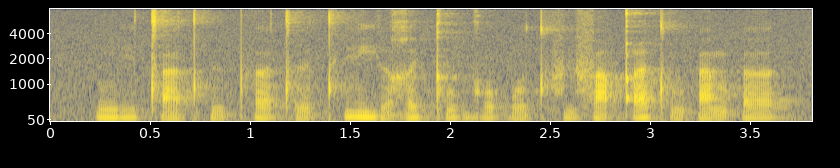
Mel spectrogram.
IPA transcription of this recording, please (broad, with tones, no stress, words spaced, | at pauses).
ŋi˧ tʼa˨tʔɨ˧pʰɐ˦˨tʼɘ˧ tʰi˦ jɨ˨ʁi˦ kʼu˦ɡʱo˦po˨˦t fi˧fa˨qʼɨ˦tʼu˨ ʔa˦m ʔɐ˦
